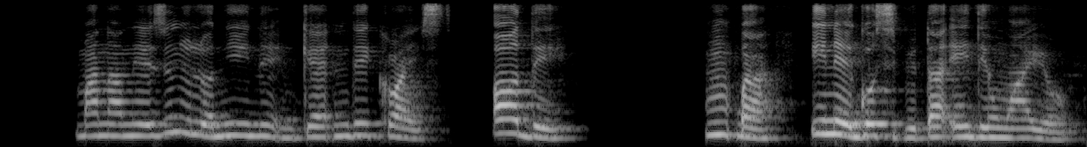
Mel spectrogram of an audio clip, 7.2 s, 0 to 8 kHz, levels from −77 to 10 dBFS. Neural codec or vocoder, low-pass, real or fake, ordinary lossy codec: none; 7.2 kHz; real; none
